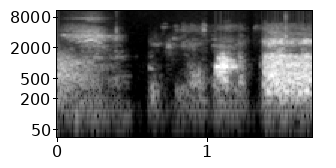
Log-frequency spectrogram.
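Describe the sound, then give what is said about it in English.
A neighbor's dog barks in a quick run of several rough, harmonic barks with short gaps between them, heard alone. “It's a neighbor's dog.”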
